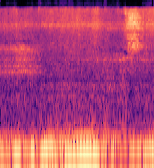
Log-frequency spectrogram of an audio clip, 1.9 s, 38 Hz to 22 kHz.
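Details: Land Rover 4.0 V8 restarted after the fix; before the fix it stalled warm; deep, even rumble settles straight into a steady idle; normal idle.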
